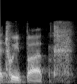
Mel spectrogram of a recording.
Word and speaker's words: Tweetbot: Yeah, Tweetbot.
